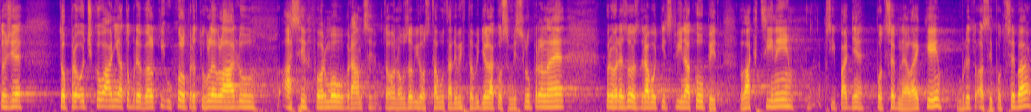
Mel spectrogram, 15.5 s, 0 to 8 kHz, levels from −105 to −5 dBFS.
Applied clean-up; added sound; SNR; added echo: none; none; none; none.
